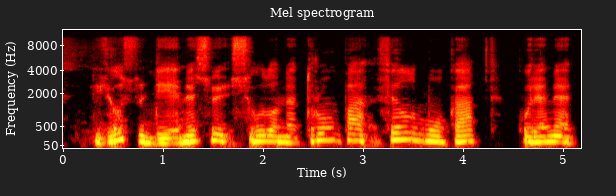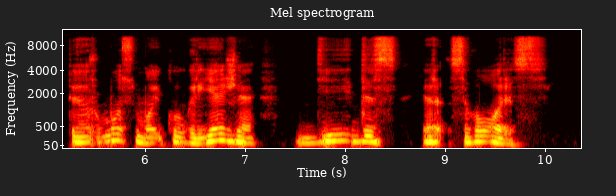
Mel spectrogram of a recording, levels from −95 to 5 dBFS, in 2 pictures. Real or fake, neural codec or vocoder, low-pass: fake; vocoder, 22.05 kHz, 80 mel bands, WaveNeXt; 9.9 kHz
